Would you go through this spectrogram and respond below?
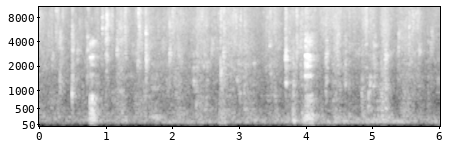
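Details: Pig in Indonesia grunting as it breathes and eats, two brief throaty oinks several seconds apart amid a bed of soft munching and rustling.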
